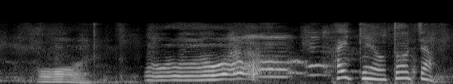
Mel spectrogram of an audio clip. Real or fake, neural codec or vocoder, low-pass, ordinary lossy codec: fake; codec, 24 kHz, 1.2 kbps, DualCodec; 7.2 kHz; none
